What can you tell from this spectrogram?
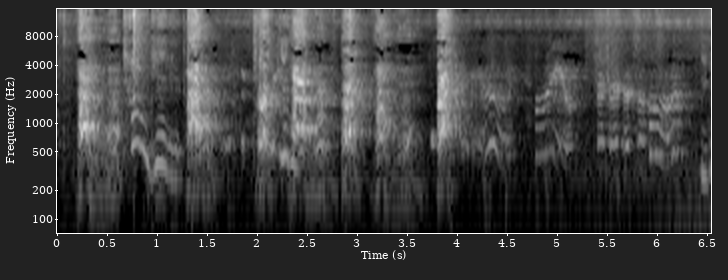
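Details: Alaskan Malamute puppies barking at a BB8 robot give a run of short, yelping barks with bending, talk-like pitch.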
